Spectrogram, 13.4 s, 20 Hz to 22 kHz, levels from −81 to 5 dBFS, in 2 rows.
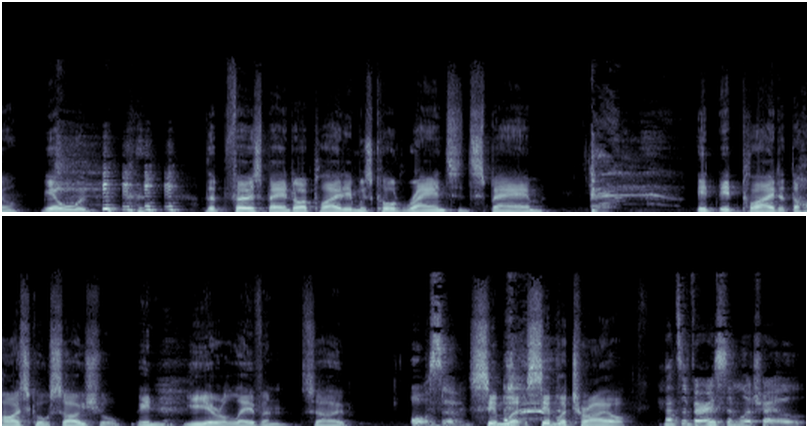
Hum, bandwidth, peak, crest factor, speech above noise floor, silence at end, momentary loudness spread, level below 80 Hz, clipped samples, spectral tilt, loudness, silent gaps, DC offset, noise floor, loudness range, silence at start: none; 16.5 kHz; -6 dBFS; 16 dB; 21 dB; 0 s; 11 LU; -58 dBFS; under 0.1%; -4.5 dB/octave; -22 LUFS; none; under 0.1%; -43 dBFS; 3 LU; 0 s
